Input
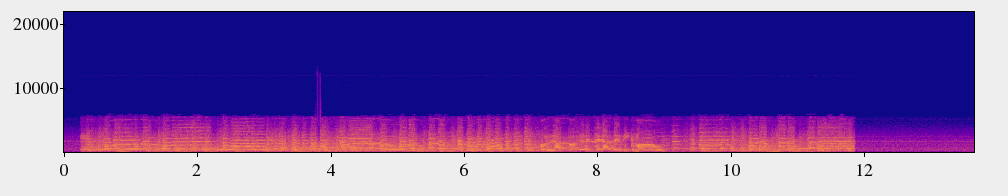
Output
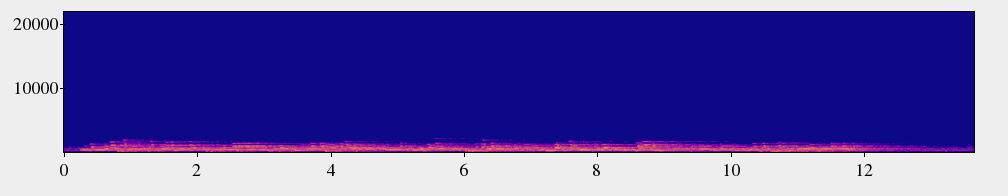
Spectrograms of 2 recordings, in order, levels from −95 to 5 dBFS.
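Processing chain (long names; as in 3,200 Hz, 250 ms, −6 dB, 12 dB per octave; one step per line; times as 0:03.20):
low-pass filter 1,000 Hz 24 dB per octave
spectral peaks only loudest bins 2
pitch-shifted copies added −5 semitones −5 dB, +7 semitones −17 dB
on a send: repeating echo 202 ms, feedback 59%, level −14 dB
on the sum: reverb whose tail is shaped and stops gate 440 ms falling, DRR 8 dB
level −5 dB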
